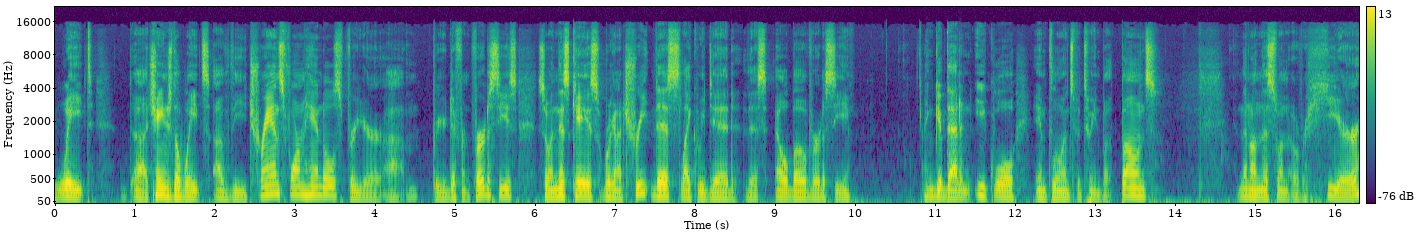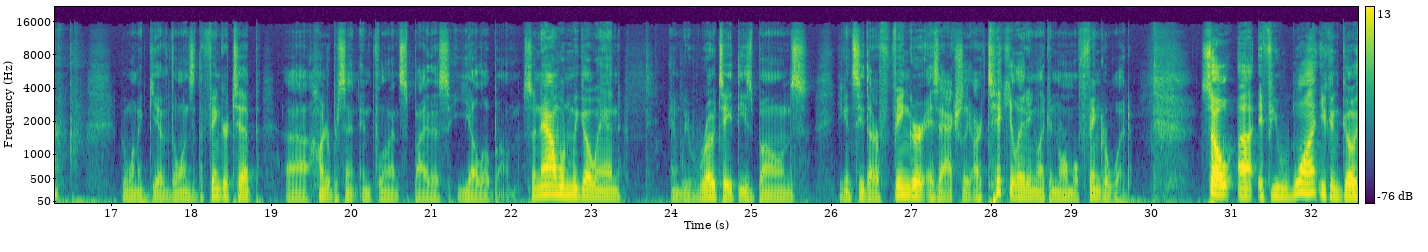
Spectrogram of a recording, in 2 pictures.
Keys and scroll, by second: 15.9 1, 16.2 0, 16.5 Return, 24.0 v, 30.0 super+z.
